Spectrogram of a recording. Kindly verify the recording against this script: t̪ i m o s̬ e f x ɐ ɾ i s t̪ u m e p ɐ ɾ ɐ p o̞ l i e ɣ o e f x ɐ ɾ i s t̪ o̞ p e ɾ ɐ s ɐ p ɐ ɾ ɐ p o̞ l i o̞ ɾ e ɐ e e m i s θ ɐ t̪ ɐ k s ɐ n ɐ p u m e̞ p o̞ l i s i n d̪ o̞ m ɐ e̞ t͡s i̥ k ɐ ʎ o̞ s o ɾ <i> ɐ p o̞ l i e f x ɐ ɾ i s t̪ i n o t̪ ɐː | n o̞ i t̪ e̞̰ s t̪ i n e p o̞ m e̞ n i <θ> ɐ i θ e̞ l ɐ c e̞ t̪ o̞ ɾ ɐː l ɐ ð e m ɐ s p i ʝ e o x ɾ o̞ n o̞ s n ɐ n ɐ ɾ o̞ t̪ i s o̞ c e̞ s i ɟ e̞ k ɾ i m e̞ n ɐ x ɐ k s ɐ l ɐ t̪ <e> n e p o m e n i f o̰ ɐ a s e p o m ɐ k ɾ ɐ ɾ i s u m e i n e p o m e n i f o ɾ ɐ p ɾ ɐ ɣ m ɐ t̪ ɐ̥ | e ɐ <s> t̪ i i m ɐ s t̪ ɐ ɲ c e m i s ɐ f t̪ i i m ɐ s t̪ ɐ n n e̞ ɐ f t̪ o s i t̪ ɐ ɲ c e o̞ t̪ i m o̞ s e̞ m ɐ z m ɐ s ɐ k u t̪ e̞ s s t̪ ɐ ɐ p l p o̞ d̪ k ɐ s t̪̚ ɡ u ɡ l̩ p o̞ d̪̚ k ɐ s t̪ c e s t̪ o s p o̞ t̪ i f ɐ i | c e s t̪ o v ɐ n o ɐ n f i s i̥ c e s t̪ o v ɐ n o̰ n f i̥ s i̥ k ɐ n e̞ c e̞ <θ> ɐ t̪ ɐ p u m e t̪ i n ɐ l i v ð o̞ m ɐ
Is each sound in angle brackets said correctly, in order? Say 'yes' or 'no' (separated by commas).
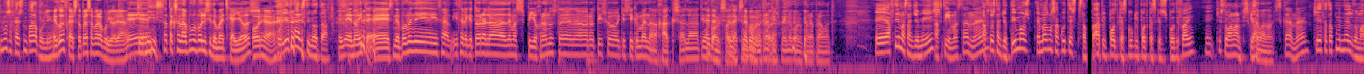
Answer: no, yes, no, no, yes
